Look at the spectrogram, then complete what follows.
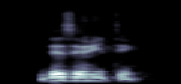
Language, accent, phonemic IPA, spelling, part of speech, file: French, France, /de.ze.ʁi.te/, déshéritée, adjective, LL-Q150 (fra)-déshéritée.wav
- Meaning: feminine singular of déshérité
